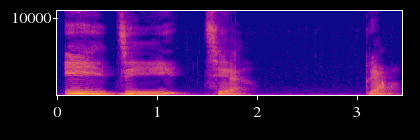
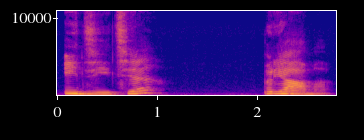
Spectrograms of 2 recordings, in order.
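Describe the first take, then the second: First: The phrase is said more slowly. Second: The phrase is said at normal speed.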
